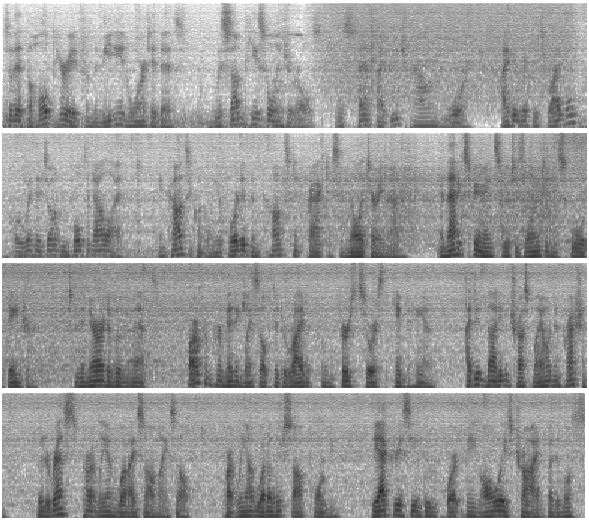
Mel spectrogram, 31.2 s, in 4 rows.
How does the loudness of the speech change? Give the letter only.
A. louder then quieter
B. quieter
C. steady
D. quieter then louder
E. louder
E.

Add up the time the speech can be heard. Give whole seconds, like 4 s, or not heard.
31 s.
